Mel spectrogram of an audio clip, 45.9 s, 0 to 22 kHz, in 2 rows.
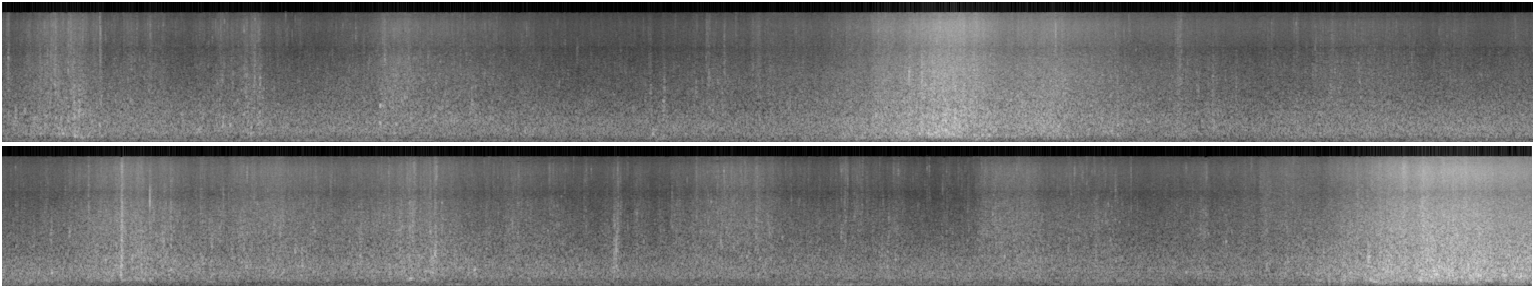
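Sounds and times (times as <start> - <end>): ocean waves crashing: 11.6 - 18.8, 37.6 - 45.9.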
